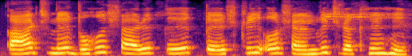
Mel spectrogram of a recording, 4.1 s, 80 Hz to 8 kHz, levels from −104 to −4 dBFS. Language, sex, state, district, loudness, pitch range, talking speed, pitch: Hindi, female, Madhya Pradesh, Bhopal, -13 LUFS, 220-260 Hz, 145 wpm, 240 Hz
